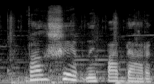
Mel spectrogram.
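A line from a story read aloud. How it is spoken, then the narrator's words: Young female exclaiming. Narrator (Russian): воскликнула молодая лисичка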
